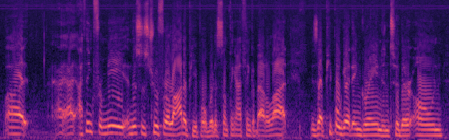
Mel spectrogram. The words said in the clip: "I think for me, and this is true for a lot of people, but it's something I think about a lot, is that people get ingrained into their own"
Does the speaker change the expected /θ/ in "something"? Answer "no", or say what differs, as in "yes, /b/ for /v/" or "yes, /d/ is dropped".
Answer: no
